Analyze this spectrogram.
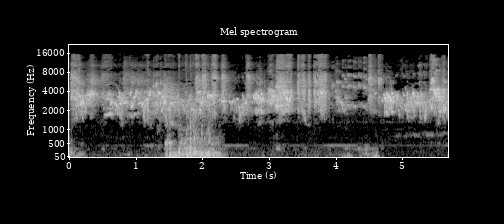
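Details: Breeding budgies in the cold season chirping and twittering continuously, sharp tweets over a high chatter bed, a brief burst of low clatter near the two-second mark.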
